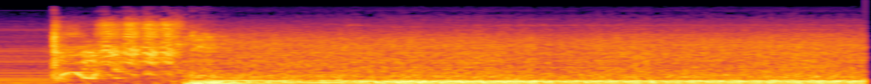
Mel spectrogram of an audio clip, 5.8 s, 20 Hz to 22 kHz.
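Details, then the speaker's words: 1995 Nissan Hardbody truck after replacing the starter and moving the battery and relay box to the bed: brief starter whir, then it fires within about a second and settles into a steady, even idle; the starter is healthy. "in order for you to be able take out the starter it cranks really good once let me show you"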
